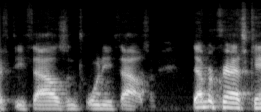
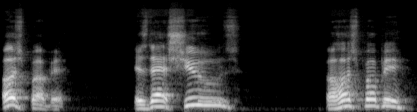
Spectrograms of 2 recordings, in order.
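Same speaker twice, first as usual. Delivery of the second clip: mock clueless candidate; 6 semitones higher than usual.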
